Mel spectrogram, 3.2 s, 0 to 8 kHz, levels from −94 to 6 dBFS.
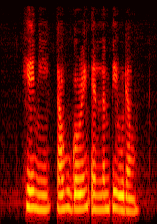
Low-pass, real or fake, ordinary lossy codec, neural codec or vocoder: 7.2 kHz; fake; AAC, 32 kbps; codec, 44.1 kHz, 2.6 kbps, SNAC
